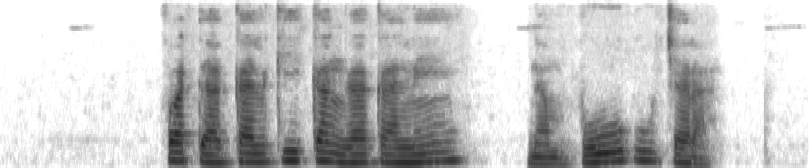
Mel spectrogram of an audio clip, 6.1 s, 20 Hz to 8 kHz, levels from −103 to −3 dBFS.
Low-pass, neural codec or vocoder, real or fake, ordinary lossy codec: 7.2 kHz; none; real; Opus, 24 kbps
